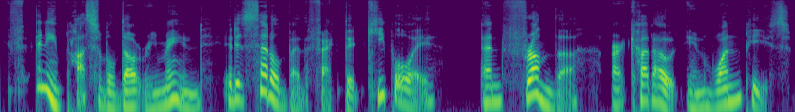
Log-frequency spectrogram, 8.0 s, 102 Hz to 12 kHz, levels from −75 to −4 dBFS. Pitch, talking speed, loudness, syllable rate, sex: 150 Hz, 175 wpm, -21 LUFS, 5.0 syllables/s, male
